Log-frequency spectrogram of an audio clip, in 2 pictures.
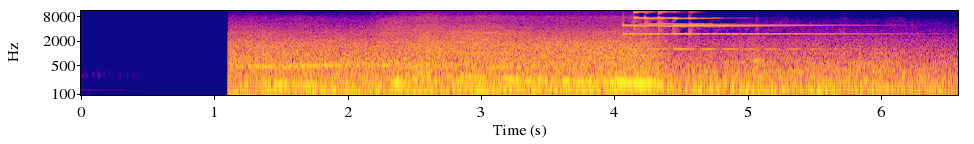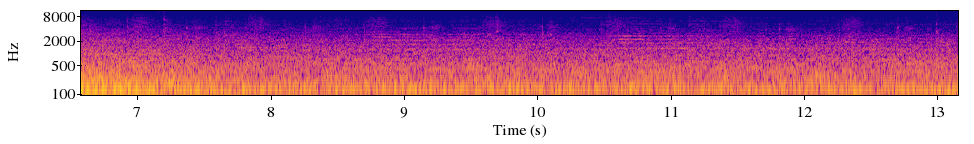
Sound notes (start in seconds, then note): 1.1 traffic droning; 4.0 bell jingling; 6.6 upbeat background music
